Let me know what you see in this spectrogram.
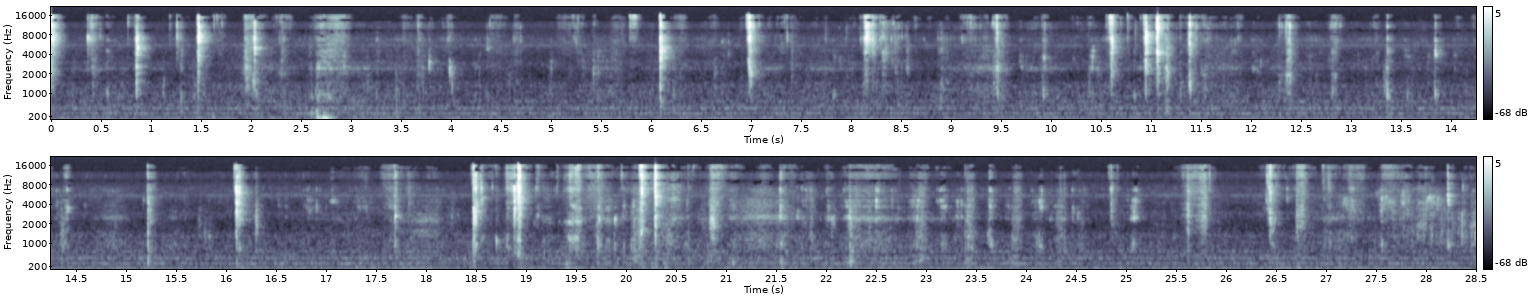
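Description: Close-up mouth sounds of a person eating baby back ribs: irregular wet smacks, bites and chewing clicks, some sharper than others, over a faint steady hum.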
